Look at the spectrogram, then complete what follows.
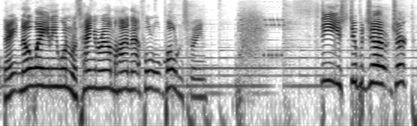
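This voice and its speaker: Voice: medium pitch, fast, sharp tone, faint music behind, voice pushed up, natural voice. A game streamer voicing a snappish, defensive young female witness in a courtroom video game, indignant and stammering. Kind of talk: video game dialogue read aloud.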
